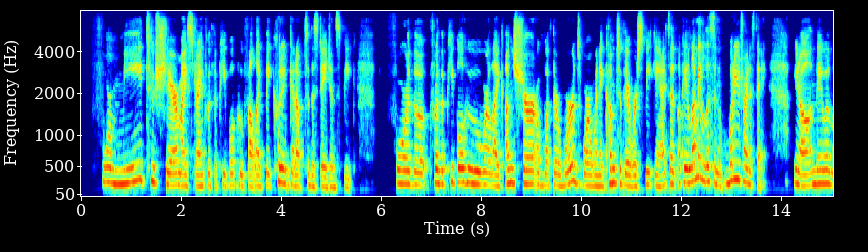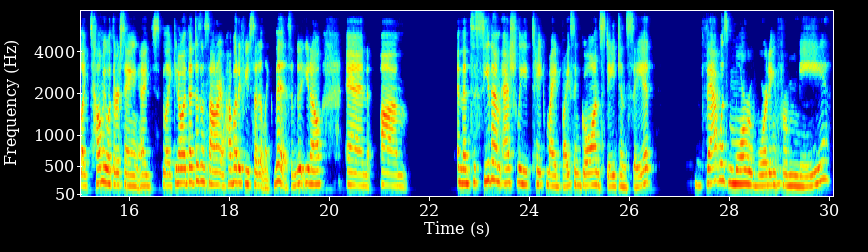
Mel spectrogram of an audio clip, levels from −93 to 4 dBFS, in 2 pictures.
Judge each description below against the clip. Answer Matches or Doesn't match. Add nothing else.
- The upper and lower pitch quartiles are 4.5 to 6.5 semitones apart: Doesn't match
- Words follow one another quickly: Matches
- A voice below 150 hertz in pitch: Doesn't match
